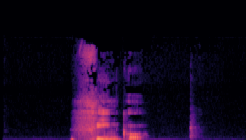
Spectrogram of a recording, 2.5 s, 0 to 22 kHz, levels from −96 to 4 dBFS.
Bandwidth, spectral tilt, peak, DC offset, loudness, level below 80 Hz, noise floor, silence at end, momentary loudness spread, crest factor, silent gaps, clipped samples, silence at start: 16 kHz; -4.5 dB/octave; -10 dBFS; under 0.1%; -31 LUFS; -54 dBFS; -74 dBFS; 0.55 s; 11 LU; 26 dB; none; under 0.1%; 0.7 s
